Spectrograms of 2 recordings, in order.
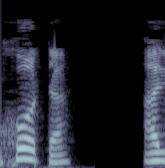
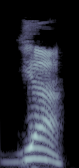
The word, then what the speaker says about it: Yah: pero como explicamos anteriormente la letra hebrea yod se pronuncia como una I y no como una J entonces aquí la verdadera pronunciación sería ya no Ja ahora leamos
